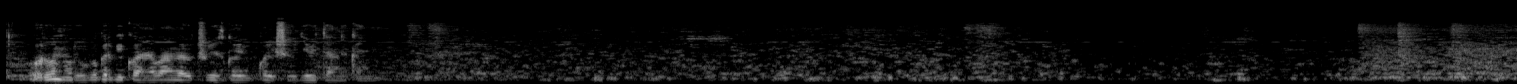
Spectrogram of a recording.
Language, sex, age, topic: Kinyarwanda, male, 25-35, finance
